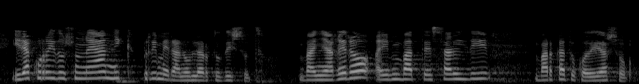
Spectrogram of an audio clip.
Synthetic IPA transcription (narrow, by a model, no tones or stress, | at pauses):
iɾakuriðusune̞anːikpɾime̞ɾanule̞ɾt̪uðisut̪ | baɲaɣ̞e̞ɾo̞ʔajmbat̪e̞sald̪i | βaɾkat̪uko̞ð̞iɾasu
